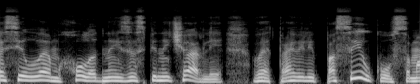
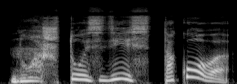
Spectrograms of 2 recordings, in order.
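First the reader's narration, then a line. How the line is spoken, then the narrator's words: Exclaimed. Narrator (Russian): воскликнул Хорнер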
